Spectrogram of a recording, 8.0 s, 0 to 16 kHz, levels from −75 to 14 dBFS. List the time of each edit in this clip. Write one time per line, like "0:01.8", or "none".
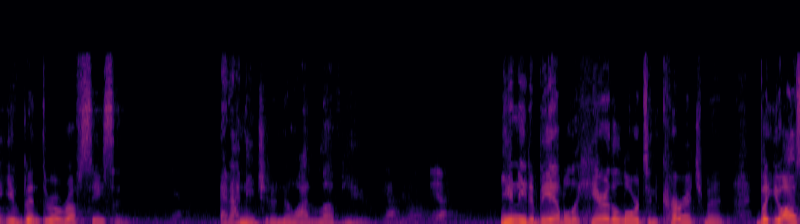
none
